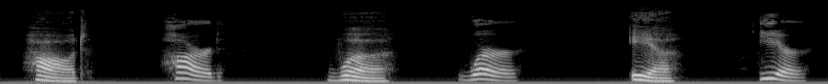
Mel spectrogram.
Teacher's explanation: The R is pronounced stronger in American English. Listen to the difference.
